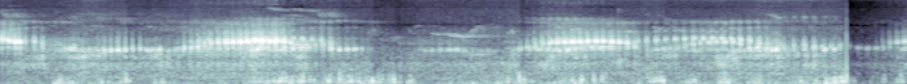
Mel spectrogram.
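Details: Green frogs calling during their mating season: a dense chorus of rapid, pulsed, rattling croaks that swells in two loud waves and then fades, with a steady background hum and a sudden drop in level near the end.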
